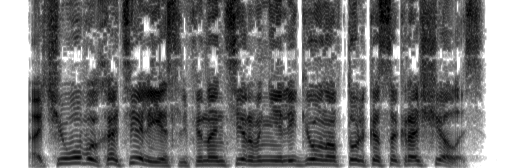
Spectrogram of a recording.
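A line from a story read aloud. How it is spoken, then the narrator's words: Shout. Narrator (Russian): выкрикнул кто-то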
